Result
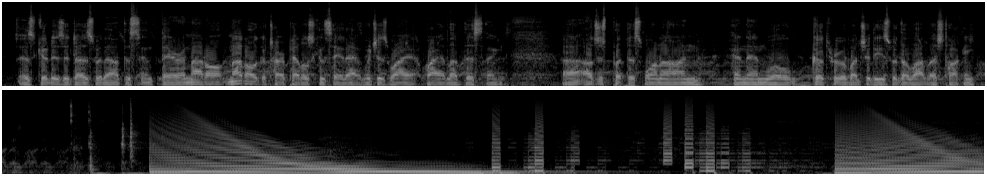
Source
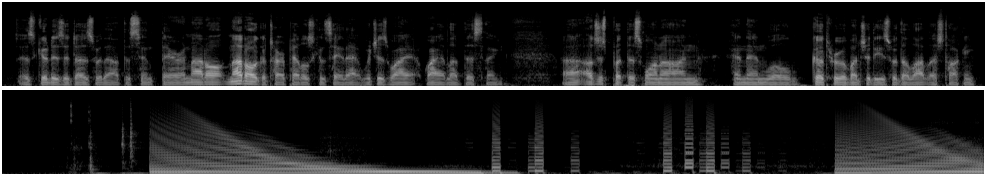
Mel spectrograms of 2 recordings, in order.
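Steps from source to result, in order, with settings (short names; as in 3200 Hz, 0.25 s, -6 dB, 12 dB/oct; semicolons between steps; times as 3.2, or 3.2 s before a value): 15.55–16.65 steep high-pass 530 Hz 48 dB/oct; compressor 6:1, threshold -33 dBFS, peak gain reduction 14 dB; one-sided clip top -32 dBFS; on a send: darkening echo 0.314 s, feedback 58%, low-pass 2900 Hz, level -16 dB; on the sum: gain +3.5 dB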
